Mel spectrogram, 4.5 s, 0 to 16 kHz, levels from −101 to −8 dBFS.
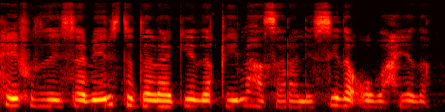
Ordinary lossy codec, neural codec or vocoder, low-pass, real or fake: AAC, 48 kbps; none; 14.4 kHz; real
